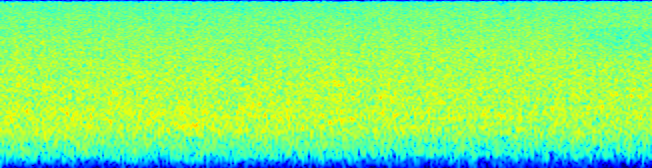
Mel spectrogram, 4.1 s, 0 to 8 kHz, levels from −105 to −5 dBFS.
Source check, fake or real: real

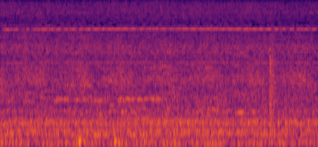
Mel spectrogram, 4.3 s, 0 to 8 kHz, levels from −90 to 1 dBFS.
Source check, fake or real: real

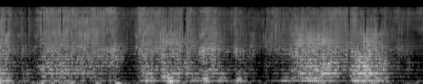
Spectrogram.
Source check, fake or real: fake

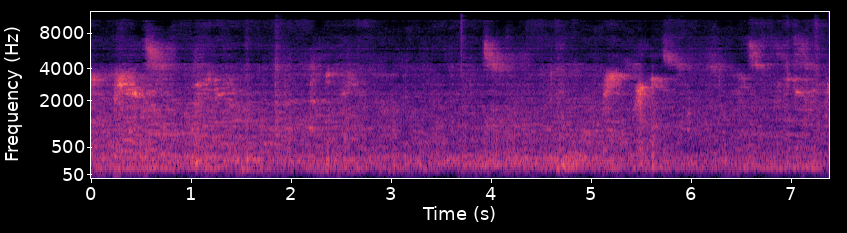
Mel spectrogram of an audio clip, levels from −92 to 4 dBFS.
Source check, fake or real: fake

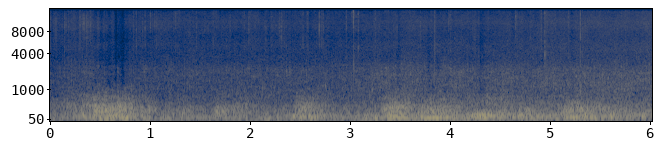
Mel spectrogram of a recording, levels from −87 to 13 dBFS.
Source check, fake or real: fake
